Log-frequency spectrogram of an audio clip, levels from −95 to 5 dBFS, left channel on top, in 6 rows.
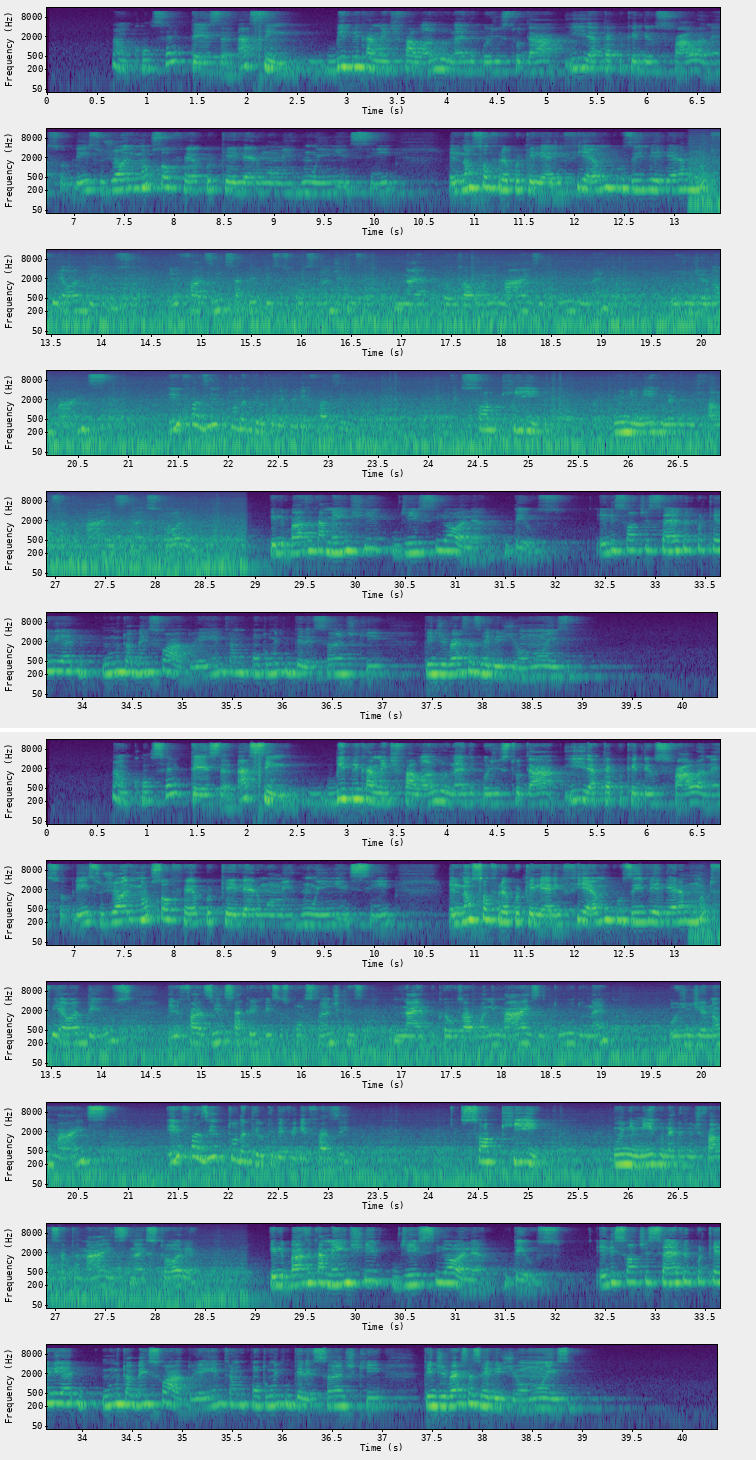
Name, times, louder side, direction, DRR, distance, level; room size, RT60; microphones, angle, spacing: voice 1, 0.6-19.1 19.7-20.8 21.4-23.3 24.3-25.2 25.8-28.5 29.1-32.0 32.4-38.9, right 4 dB, 55° right, 0.9 m, -27 dB
sound 1, 13.1-28.9, left 3 dB, 65° left, 0.6 m, -33 dB
28.5 x 10.5 x 4.4 m
head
